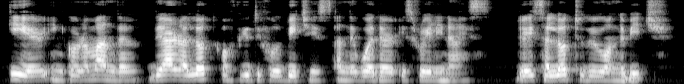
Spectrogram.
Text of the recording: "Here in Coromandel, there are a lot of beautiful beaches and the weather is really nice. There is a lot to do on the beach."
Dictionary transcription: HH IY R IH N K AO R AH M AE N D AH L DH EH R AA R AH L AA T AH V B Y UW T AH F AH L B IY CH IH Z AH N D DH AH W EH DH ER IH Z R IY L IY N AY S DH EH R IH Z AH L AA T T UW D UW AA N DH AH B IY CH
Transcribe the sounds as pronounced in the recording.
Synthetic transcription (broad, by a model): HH IY R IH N K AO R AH M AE N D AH L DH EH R AA R AH L AA T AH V B Y UW T AH F AH L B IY CH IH S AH N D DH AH W EH DH ER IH S R IY L IY N AY S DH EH R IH S AH L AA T T UW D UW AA N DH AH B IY CH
